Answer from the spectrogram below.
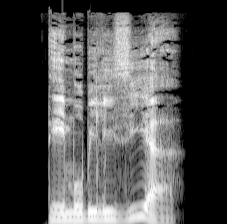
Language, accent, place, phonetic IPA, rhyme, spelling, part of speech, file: German, Germany, Berlin, [demobiliˈziːɐ̯], -iːɐ̯, demobilisier, verb, De-demobilisier.ogg
- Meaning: 1. singular imperative of demobilisieren 2. first-person singular present of demobilisieren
